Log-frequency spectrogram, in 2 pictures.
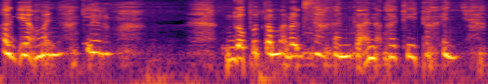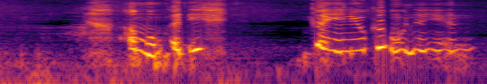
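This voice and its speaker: A woman's voice: very high voice, a little slow, long pauses, a little mellow. A woman playing a sorrowful, pleading mother in an Ilocano radio drama, with an Ilocano Filipino accent and earnest delivery. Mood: tender.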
